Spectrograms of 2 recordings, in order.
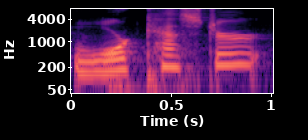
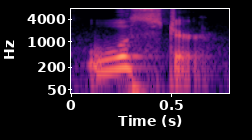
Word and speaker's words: Worcester: if anybody pronounces it warcaster or warchester you know they're not from there it's worcester okay if you're authentic if you're natively there it's worcester because you they don't pronounce the rs very well okay another reason i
